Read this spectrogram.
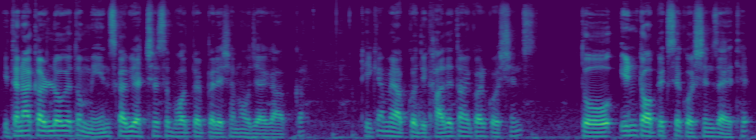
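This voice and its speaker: A lower-pitched man with a slightly sore throat talks through exam strategy in a relaxed, conversational way. He keeps switching between Hindi and English phrases in an Indian English accent. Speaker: exam prep YouTuber. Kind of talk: casual exam strategy talk.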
